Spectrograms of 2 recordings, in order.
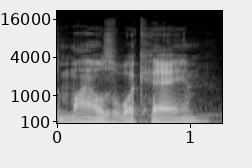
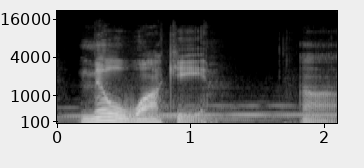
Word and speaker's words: Milwaukee: You believe it's pronounced Miles Wakay, which means the Great Land. It's pronounced Milwaukee, which means the land of hack frauds.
